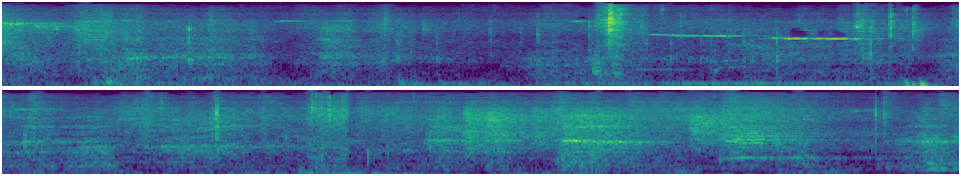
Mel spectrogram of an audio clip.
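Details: A Black-capped Chickadee in the background during an airsoft game in Walcott, Connecticut, gives one soft two-note "HEEEheeee" whistle, the second note slightly lower, under rumbling outdoor noise, footsteps and a man's voice.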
